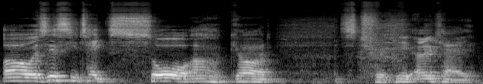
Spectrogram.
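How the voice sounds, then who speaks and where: A man's voice: animated, slow pace. Echoey man puzzling aloud. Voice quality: voice deeper than his usual high voice. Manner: musing, self-questioning, chuckly. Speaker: crossword solver and video host. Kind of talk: casual thinking-aloud puzzle commentary. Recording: echoey room.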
